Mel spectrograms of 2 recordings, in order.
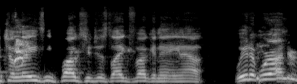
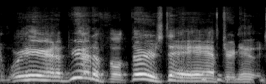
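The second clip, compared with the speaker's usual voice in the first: loud, slow, raised-pitch announcer holler; yelled station break; 5 semitones higher, 8 dB louder than usual. Pretend. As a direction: belt it out like a radio host. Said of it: "I just gotta yell".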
